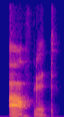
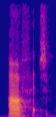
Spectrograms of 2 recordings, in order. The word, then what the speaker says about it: ARFID: new terminology for me is it pronounced arid or do you say a r fi D arid arid so um yeah this is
